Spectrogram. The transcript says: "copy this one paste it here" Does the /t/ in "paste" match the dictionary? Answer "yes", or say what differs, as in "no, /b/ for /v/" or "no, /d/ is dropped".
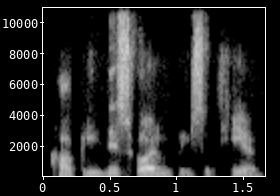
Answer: no, /t/ is dropped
